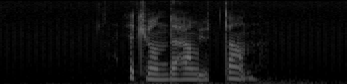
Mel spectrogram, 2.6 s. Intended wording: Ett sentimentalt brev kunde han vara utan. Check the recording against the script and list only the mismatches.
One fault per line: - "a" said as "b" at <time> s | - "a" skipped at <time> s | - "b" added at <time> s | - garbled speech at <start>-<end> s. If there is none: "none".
- "sentimentalt brev" skipped at 1.1 s
- "vara" skipped at 1.5 s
